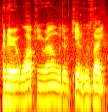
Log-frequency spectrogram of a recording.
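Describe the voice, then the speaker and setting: A man's voice: mid-range voice, flat delivery, a little fast, a little hiss or hum. Rambling, swearing middle-aged man. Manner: swears freely, rambling, laid-back. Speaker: podcast co-host. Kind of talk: casual chat.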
